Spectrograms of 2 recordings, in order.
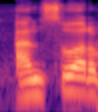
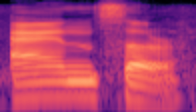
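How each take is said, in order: First: The word is said with a 'w' sound. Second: The word is said without a 'w' sound. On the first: The speaker calls it wrong. "लोग बोलते हैं आंसवर" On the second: The speaker calls it right. "आपको बोलना है आंसर"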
